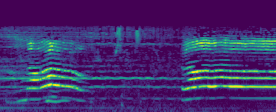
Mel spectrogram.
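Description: Toddler singing in a high, thin voice: a short phrase that rises and falls about half a second in, then a long held high note from near the three-quarter mark.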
